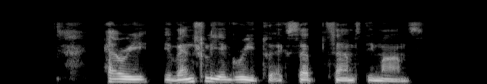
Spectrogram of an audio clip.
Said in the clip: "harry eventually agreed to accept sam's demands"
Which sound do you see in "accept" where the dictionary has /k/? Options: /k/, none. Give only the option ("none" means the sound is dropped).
/k/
